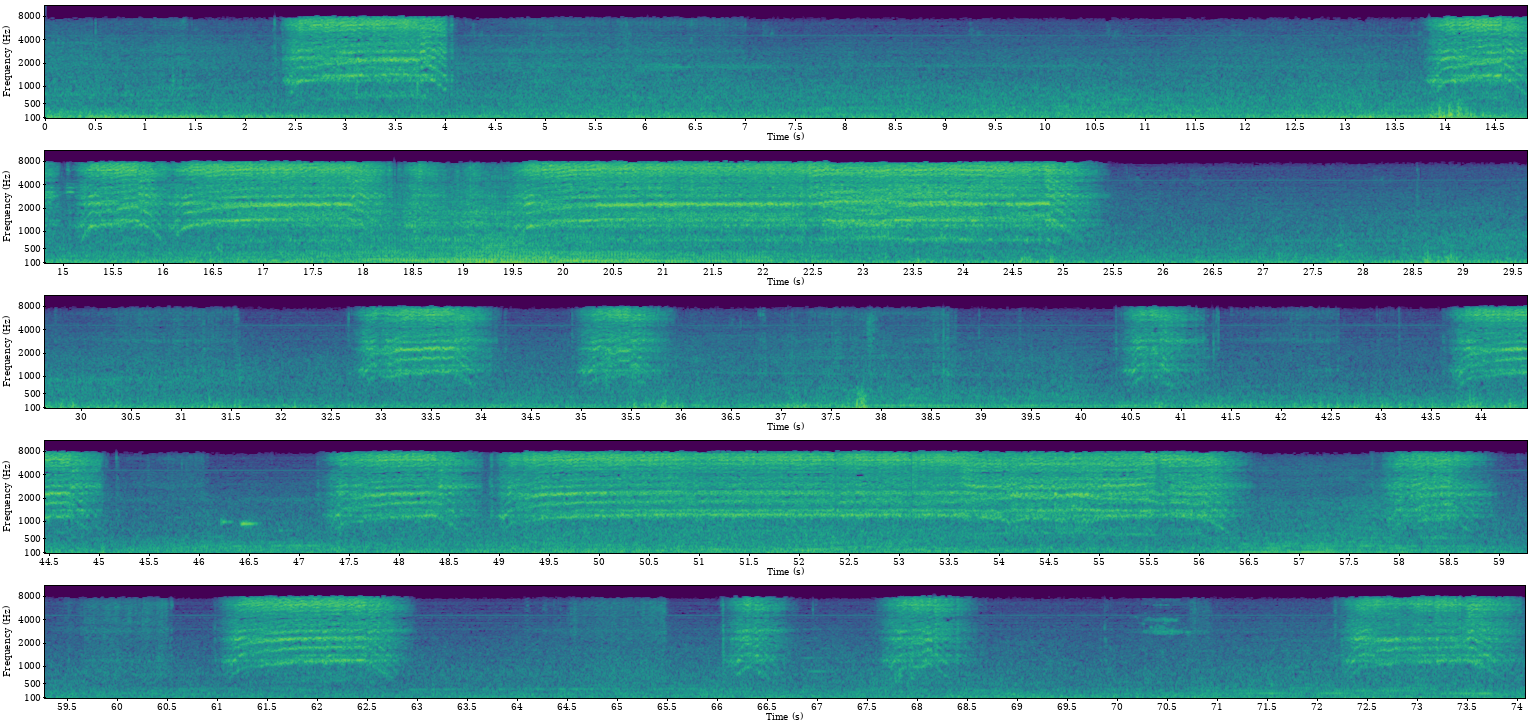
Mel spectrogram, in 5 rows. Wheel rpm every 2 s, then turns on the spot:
0, 110, 30, 10, 0, 0, 10, 100, 160, 60, 190, 200, 100, 0, 0, 10, 70, 40, 10, 10, 20, 20, 60, 40, 100, 160, 160, 160, 30, 40, 60, 50, 20, 30, 20, 0, 90.
4-8 30-32 38-40 64-66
